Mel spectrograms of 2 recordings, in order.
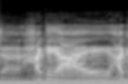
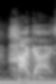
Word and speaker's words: Haggai: Because I've heard some hilarious pronunciations of his name. I've heard Haggai, probably my favorite, Haggai. It's just simply Haggai. Think of the word Hag, think of the word I, put them together, Haggai.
